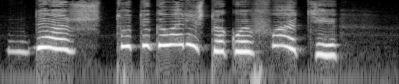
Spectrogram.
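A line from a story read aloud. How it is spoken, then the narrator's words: Extremely alarmed exclamation. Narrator (Russian): воскликнула встревоженная до крайности Бетси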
